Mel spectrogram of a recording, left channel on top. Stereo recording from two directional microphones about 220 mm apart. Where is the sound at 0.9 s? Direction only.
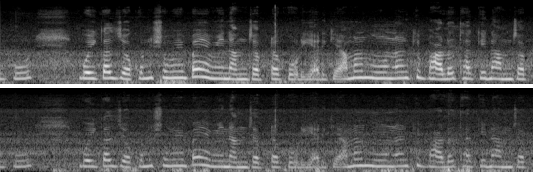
15° left (ahead or behind).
